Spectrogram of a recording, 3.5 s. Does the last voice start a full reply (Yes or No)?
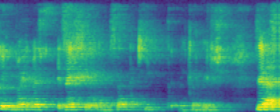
No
